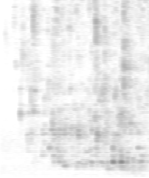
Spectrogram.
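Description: Distilled water trickles and drips softly into a container for an electrolyzer, a faint, uneven liquid patter that grows slightly busier over a second and a half.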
